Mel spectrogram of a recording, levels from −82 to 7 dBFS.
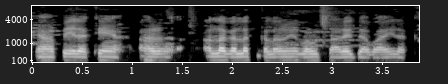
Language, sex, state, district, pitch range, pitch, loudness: Hindi, male, Bihar, Jamui, 125-135 Hz, 130 Hz, -18 LUFS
